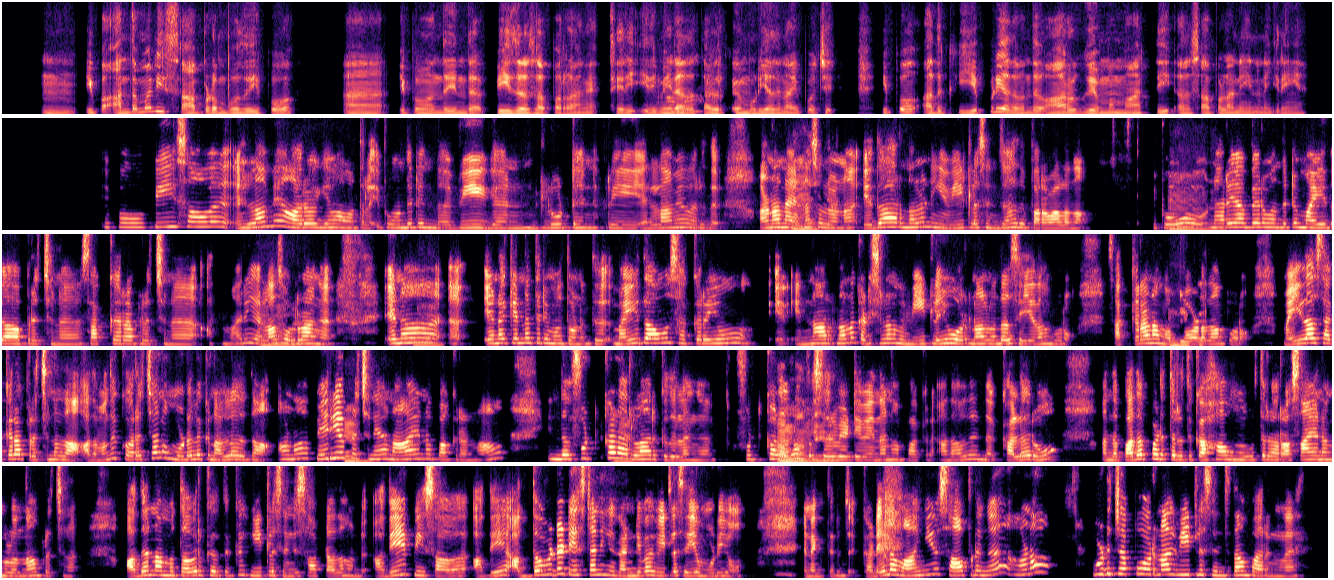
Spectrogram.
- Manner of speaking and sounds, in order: inhale; in English: "வீகன், க்ளூட்டன் ஃப்ரீ"; inhale; other background noise; drawn out: "ம்"; teeth sucking; inhale; inhale; in English: "பிரிசர் வேட்டிவ்வயும்"; inhale; inhale; inhale; sniff; lip smack
- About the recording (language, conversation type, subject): Tamil, podcast, ஒரு ஊரின் உணவுப் பண்பாடு பற்றி உங்கள் கருத்து என்ன?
